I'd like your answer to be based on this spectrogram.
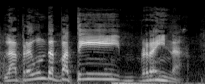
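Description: A man's voice: high voice, animated, normal speed, background noise. A man with a Mexican accent, teasing and joking while asking questions in a comedy game show. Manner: teasing, rowdy. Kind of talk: joking banter.

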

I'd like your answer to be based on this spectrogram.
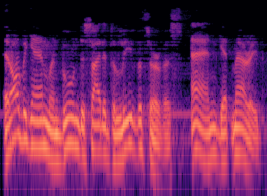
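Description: An actor playing a reflective cavalry officer, narrating an old-time radio drama in a measured storytelling way. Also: male voice, mid-range voice, sing-song, soft background music, natural voice. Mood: wry storytelling. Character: reflective male cavalry officer recounting his memories. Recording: tinny phone-like vintage radio recording.

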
